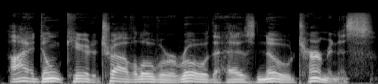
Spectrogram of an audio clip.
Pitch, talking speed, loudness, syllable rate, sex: 115 Hz, 190 wpm, -16 LUFS, 4.5 syllables/s, male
